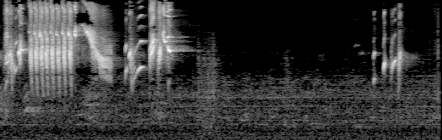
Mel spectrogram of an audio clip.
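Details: European goldfinch song played to encourage goldfinches to sing: a fast, rattling burst of high twittering notes, a few sharp chirps, a pause, then a short pair of thin calls. Faint background hum.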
